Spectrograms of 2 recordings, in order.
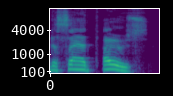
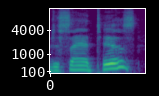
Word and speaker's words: DeSantis: talking about ron desantis i kept saying to santos instead of desantis and i had a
